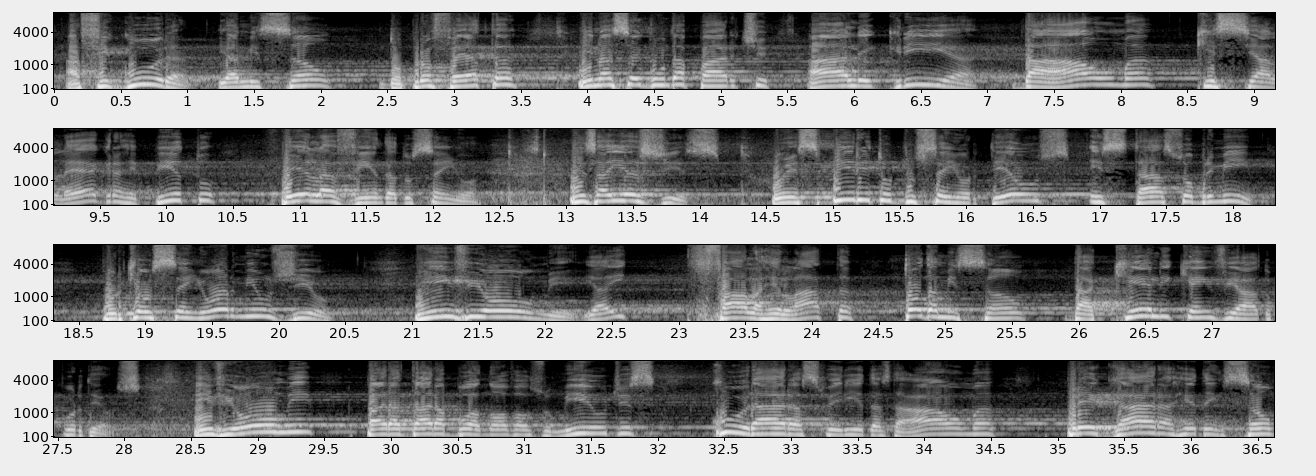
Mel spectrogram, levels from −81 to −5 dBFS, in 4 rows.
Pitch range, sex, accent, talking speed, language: 155-195 Hz, male, Brazilian, 115 wpm, Portuguese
